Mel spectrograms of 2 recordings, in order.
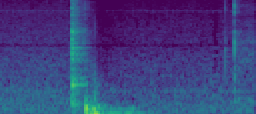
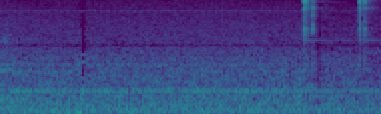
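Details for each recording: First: and you heard our speakers just, well, why? Well, our mute trip relay didn't kick in. We did not get a click. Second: Seeburg jukebox mute trip relay, bench-tested with a DC power supply at limited current across the coil terminals: three crisp clicks about a quarter second apart in a quiet room; the relay coil pulls in cleanly, so the relay works.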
